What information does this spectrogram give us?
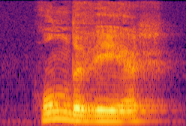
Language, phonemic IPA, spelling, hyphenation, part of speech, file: Dutch, /ˈɦɔn.də(n)ˌʋeːr/, hondenweer, hon‧den‧weer, noun, Nl-hondenweer.ogg
- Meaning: particularly bad or rough weather, the kind of weather when it is raining cats and dogs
